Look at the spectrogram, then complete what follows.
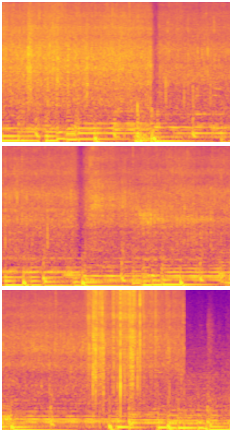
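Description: Diced chicken and quesadillas sizzling on a portable gas griddle as they are stirred and turned with a spatula. The sizzle cuts off suddenly about a second before the end. Background music plays underneath throughout.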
